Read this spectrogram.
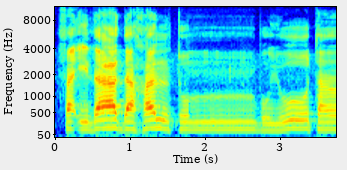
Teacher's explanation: মিম সাকিন আমরা মানে ইখফায়ে শাফাওয়ি কইবা, লাইট নেজাল সাউন্ড দিয়া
